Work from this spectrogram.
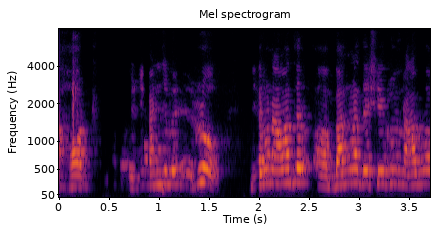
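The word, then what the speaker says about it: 热: রো, যেমন আমাদের বাংলাদেশে এখন আবহাওয়া অনেক গরম না, তো এটা হবে রো। রো, হ্যাঁ, রো। রো, রো, হ্যাঁ, একবার রো, ফলিং টোনে রো।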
